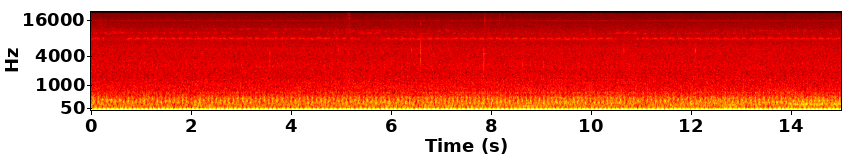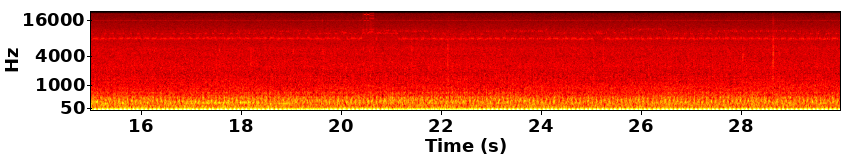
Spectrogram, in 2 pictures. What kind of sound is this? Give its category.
Soundscapes > Nature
